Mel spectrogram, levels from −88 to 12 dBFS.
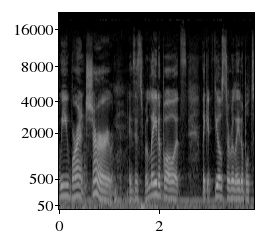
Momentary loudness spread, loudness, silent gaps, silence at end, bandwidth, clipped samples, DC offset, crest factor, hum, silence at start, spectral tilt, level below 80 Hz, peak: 13 LU; -32 LUFS; none; 0 s; 19.5 kHz; under 0.1%; under 0.1%; 18 dB; none; 0 s; -3 dB/octave; -50 dBFS; -14 dBFS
